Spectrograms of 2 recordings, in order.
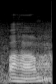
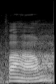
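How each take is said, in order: Both takes have the same delivery.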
